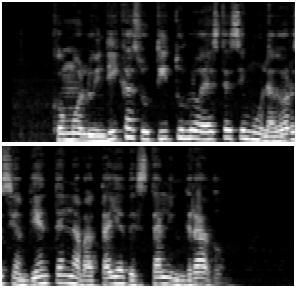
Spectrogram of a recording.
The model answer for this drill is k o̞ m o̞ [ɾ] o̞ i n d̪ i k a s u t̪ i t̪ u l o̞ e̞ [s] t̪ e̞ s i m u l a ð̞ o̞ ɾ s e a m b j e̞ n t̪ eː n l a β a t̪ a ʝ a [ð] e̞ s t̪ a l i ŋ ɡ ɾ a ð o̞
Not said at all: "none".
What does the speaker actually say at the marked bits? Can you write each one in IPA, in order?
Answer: l, s, ð

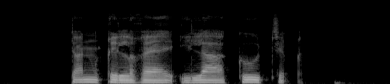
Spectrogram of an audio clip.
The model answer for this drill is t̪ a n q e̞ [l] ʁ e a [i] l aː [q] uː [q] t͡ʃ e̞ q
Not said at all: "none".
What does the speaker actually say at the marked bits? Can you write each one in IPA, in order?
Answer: l, i, k, none

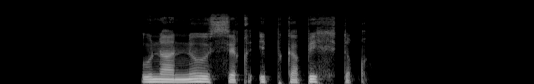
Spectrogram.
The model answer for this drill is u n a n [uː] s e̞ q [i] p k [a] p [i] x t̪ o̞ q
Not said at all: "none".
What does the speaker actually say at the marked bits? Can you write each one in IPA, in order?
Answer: uː, i, a, i

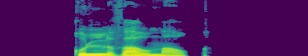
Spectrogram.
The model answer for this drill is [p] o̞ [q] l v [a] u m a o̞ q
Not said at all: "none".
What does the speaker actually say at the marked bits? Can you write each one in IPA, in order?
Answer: q, none, a

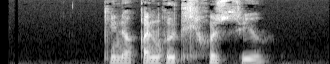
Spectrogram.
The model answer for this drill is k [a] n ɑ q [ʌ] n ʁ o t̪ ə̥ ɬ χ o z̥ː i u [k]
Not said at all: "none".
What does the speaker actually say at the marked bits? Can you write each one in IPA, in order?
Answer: i, ɑ, none

